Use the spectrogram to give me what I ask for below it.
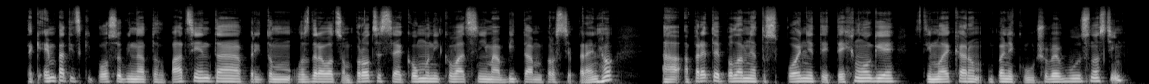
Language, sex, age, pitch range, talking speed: Slovak, male, 30-49, 110-135 Hz, 190 wpm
